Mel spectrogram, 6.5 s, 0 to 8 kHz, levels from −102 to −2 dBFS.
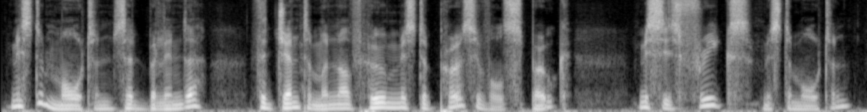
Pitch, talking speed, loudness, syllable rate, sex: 115 Hz, 140 wpm, -19 LUFS, 5.1 syllables/s, male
